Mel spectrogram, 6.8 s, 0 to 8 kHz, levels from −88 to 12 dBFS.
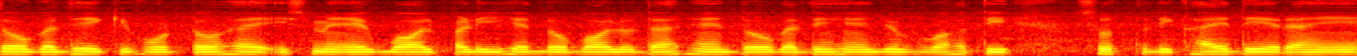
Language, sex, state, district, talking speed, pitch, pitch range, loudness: Hindi, male, Bihar, Saharsa, 205 wpm, 125 Hz, 125-130 Hz, -15 LUFS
